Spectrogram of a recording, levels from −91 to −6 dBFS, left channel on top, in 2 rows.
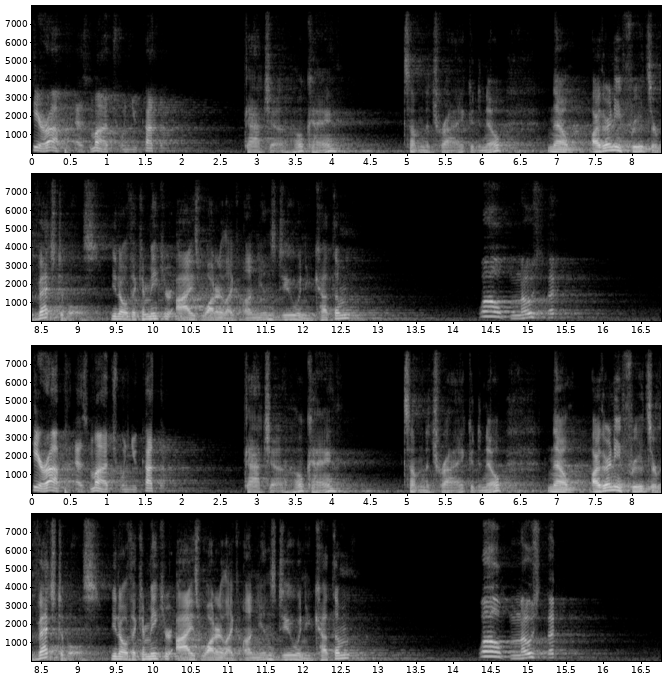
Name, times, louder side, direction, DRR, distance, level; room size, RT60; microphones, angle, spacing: voice 1, 0.0-1.8 14.4-15.4, right 4 dB, 70° right, 12 dB, 0.9 m, -31 dB
voice 2, 2.8-4.1 5.0-12.6, right 2 dB, 25° right, 10 dB, 1.0 m, -31 dB
24.5 x 24.5 x 8.6 m, 2.3 s
head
